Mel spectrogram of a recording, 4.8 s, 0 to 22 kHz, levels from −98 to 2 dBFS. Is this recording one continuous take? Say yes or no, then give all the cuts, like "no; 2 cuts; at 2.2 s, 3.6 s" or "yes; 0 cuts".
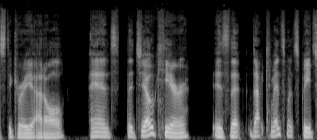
no; 1 cut; at 1.2 s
